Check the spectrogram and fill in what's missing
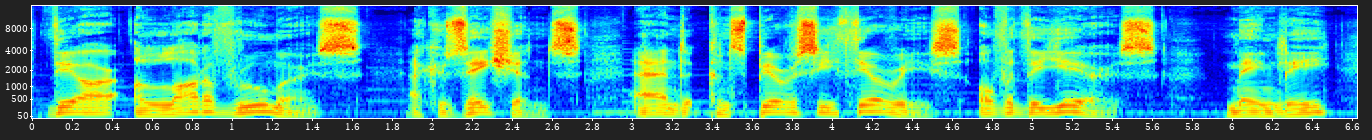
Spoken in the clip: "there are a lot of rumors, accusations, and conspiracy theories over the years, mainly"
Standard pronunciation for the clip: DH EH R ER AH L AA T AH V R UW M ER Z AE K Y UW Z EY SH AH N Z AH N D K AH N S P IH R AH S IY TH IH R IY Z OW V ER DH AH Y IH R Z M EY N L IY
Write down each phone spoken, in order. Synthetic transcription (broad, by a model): DH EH R ER AH L AA T AH V R UW M ER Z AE K Y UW Z EY SH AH N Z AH N K AH N S P IH R AH S IY TH IH R IY Z OW V ER DH AH Y IH R Z M EY N L IY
